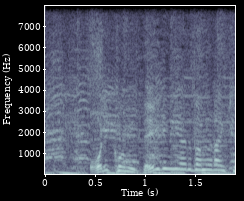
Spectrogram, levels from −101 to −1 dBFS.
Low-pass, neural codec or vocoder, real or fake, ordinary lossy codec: none; none; real; none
